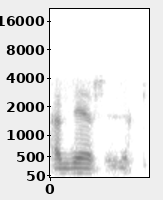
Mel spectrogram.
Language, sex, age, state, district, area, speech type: Odia, male, 45-60, Odisha, Angul, rural, conversation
